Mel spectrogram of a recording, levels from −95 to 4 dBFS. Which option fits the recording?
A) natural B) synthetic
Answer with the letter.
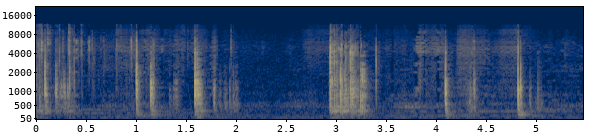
A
